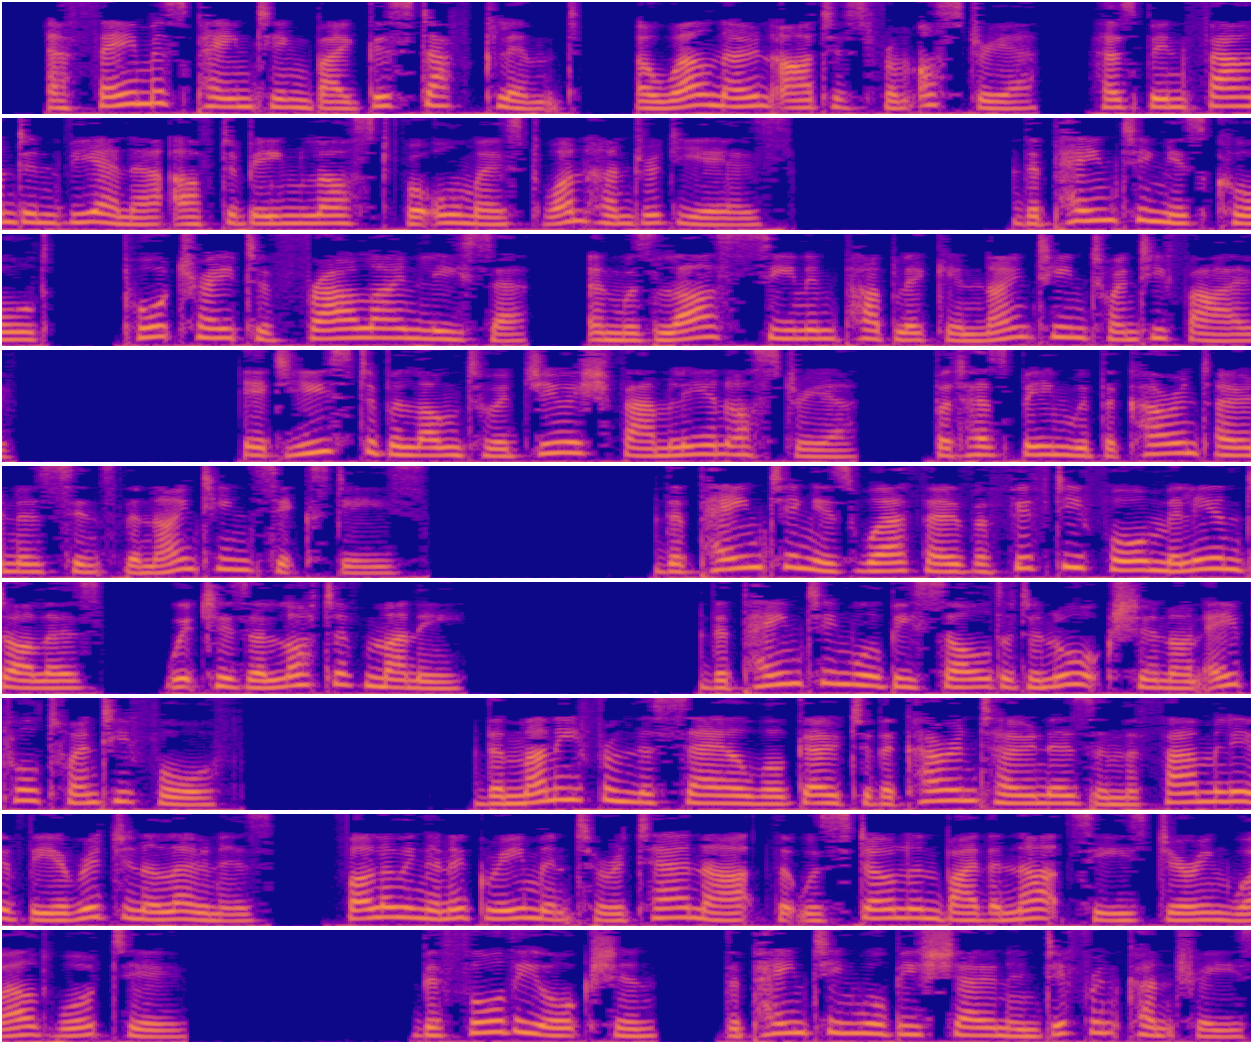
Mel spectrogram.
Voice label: English Newsroom Upper Intermediate FAST Reading; Long Lost Klimt Portrait Found Worth 54 Million

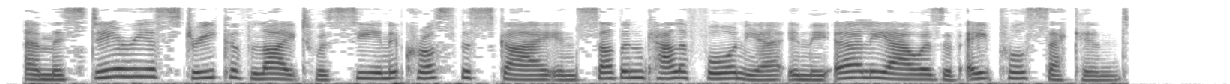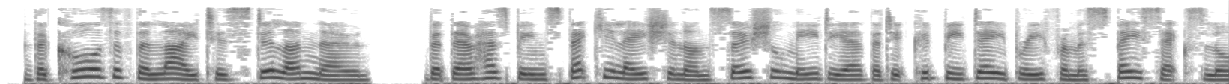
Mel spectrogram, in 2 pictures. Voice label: English Newsroom Advanced SLOW Reading; Mysterious streaks of light in southern California sky

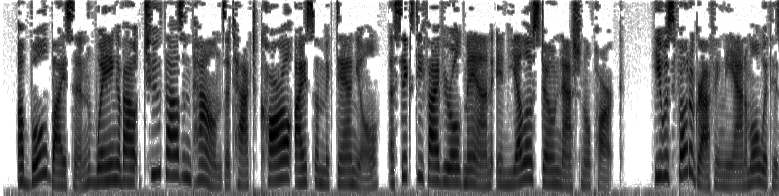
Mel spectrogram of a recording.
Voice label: learn english through news upper intermediate; bison attack on elderly man at yellowstone

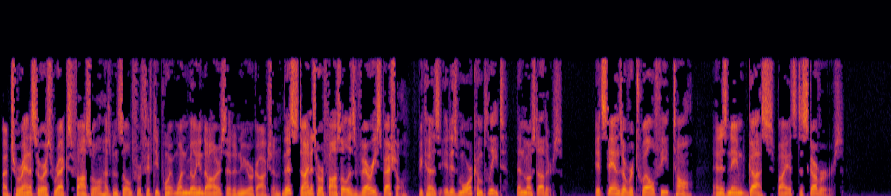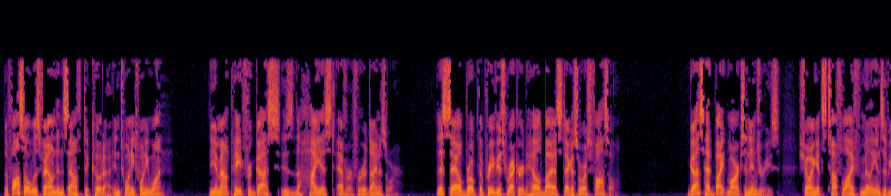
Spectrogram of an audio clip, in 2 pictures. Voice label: english news lower intermediate; record breaking t rex fossil sale in new york

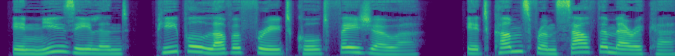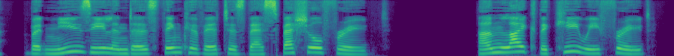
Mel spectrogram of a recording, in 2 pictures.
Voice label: English Newsroom Beginner SLOW Reading; New Zealands Special Fruit The Feijoa Story

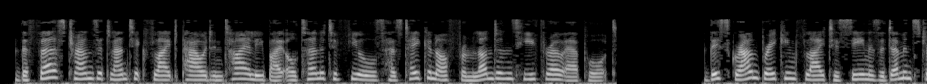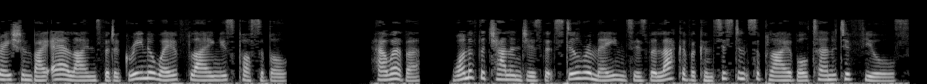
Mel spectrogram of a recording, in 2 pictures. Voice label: English Advanced FAST Reading; English Newsroom; First Transatlantic Flight Powered by Alternative Fuels Takes

